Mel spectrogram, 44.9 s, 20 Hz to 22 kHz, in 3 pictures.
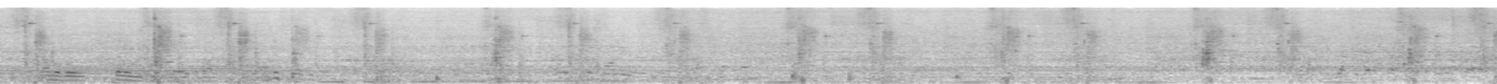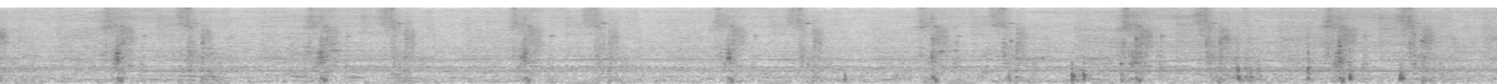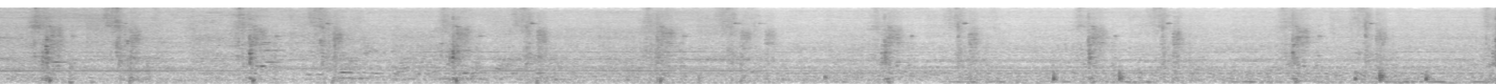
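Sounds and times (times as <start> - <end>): hissing bursts of air: 0.0 - 44.9
machine clatter: 0.0 - 44.9.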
